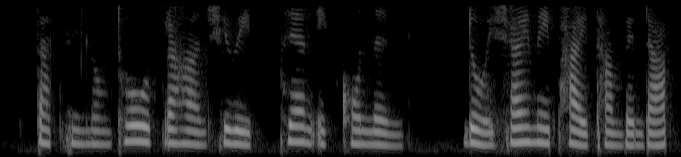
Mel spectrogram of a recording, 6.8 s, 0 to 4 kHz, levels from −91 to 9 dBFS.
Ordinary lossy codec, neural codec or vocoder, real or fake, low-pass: AAC, 24 kbps; none; real; 3.6 kHz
